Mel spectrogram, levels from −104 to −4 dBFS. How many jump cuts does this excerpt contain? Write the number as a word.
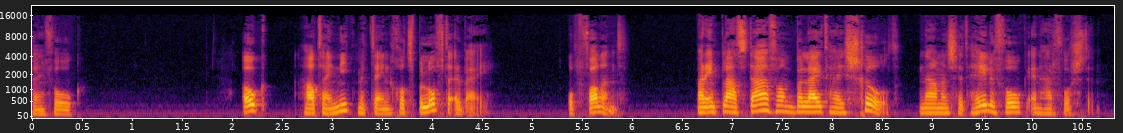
two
